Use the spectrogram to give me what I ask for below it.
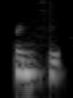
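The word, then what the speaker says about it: Brinsea: Is it pronounced Brincia or Brincia? Brincy? Brincy.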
